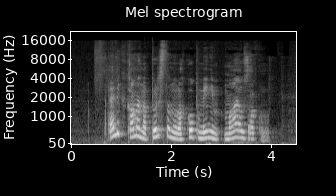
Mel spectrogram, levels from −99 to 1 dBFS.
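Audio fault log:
0.72–0.79 s: AAC frame loss with concealment. About 43 ms, which fits a single lost frame, is rebuilt from the previous spectrum, leaving a brief smeared, phasey patch rather than a dropout's silent gap.
3.49–4.36 s: AAC frame loss with concealment. 384 ms of losses are scattered across about 770 ms, with the longest run roughly 150 ms. The concealment decays, so sound fades away and back instead of cutting abruptly.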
